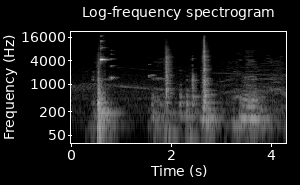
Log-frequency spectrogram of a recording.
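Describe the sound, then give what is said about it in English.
A window being pushed open: a sharp clunk, then a cluster of knocks and rattles, followed by a softer, lower scraping. “Let's go open the window, baby. Come on. Yeah, here.”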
